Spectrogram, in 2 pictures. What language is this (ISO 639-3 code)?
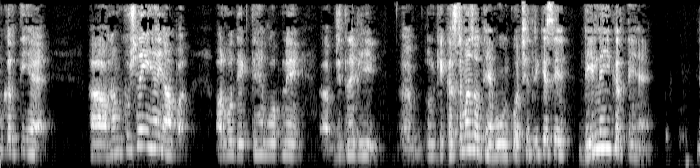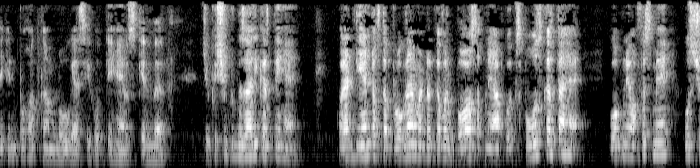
hin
